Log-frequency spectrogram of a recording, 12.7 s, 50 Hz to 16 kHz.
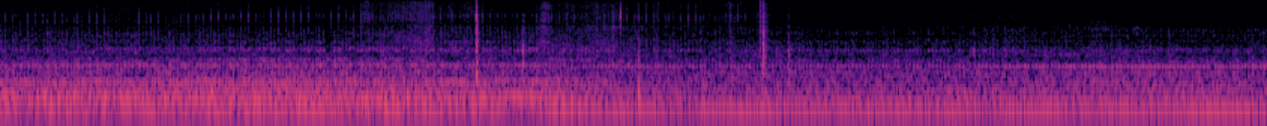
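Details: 2006 VW Golf Mk5 GTI at cold idle, cold weather, below 1000 rpm: low steady drone with a faint, loosely paced ticking that disappears above 1000 rpm; source unclear, needs further checking.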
